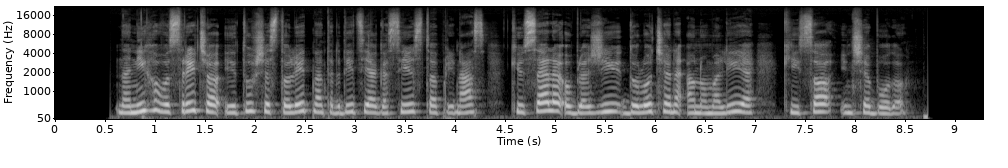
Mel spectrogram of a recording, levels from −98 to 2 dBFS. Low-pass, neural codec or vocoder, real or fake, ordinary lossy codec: none; none; real; none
